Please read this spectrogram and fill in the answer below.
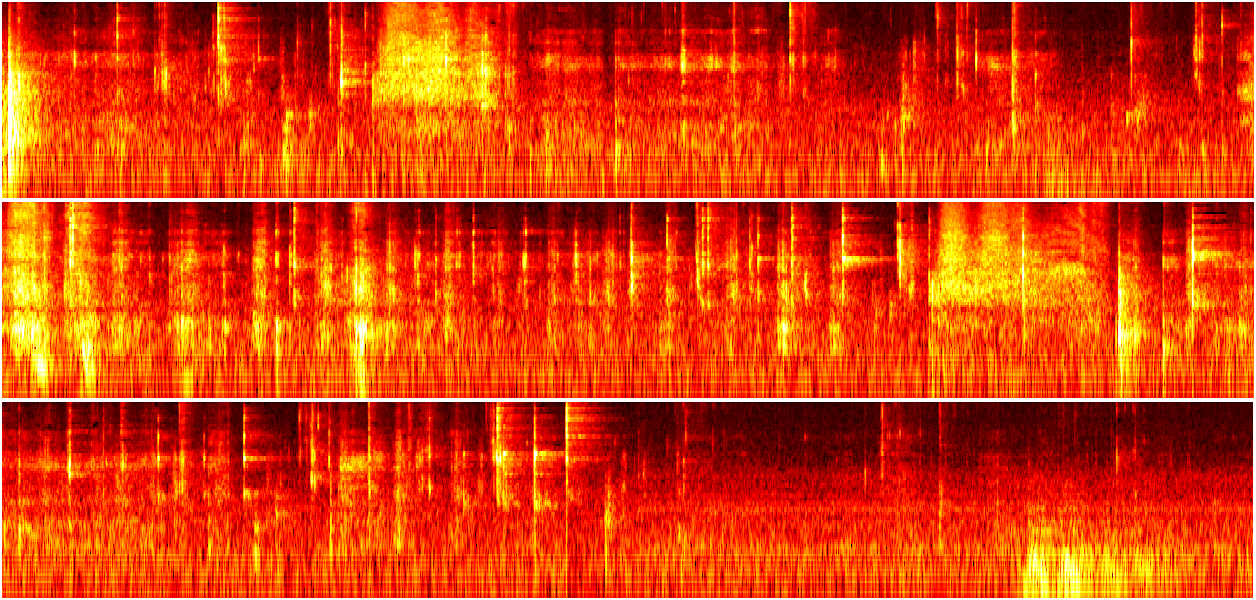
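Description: Close-miked eating: chewing mouthfuls of rice and braised beef rib, with chopsticks clicking and scraping against a ceramic rice bowl in many short sharp ticks.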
